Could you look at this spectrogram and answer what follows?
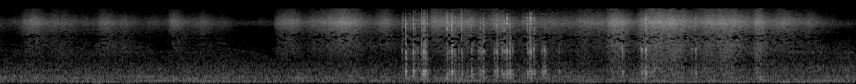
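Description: Rustling and rubbing handling noise over a steady high hiss, busiest from about four to five and a half seconds in.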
